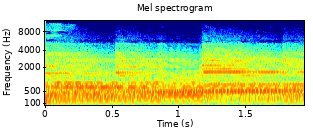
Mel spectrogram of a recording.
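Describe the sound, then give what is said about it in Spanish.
A loud, heavy bell tolls with a long, rich ringing sustain that fills the whole moment, its deep metallic hum shifting slightly as the tone decays, opening the rock radio show Pedimos Perdón. “Las campanas del infierno suenan y dan inicio a Pedimos Perdón.”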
